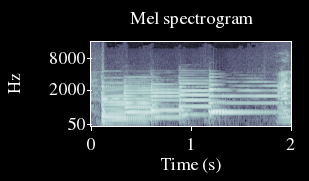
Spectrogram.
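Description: Acoustic grand piano playing a short phrase moderately loud (mezzo forte). Both hands strike notes that change every few tenths of a second, and the last note rings on for most of a second.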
